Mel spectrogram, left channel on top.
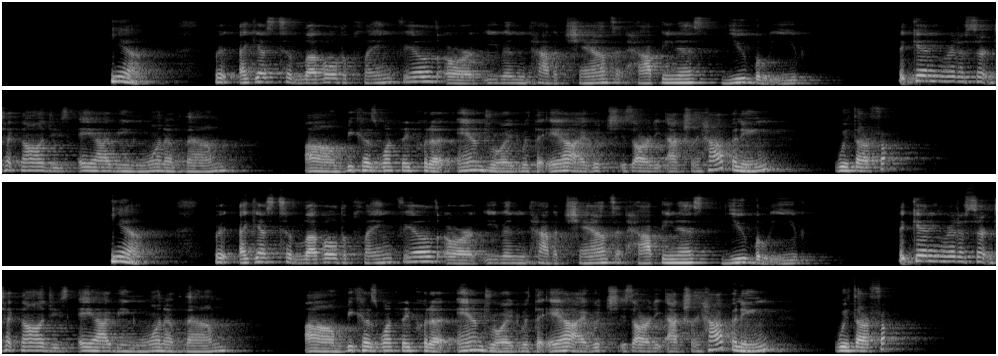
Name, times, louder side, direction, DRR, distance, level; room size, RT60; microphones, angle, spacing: voice 1, 1.1-1.4 2.1-8.0 9.0-12.2 13.0-17.6 18.3-18.8, right 2 dB, 20° right, 6 dB, 0.6 m, -26 dB
9.5 x 5.2 x 6.2 m, 0.94 s
head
